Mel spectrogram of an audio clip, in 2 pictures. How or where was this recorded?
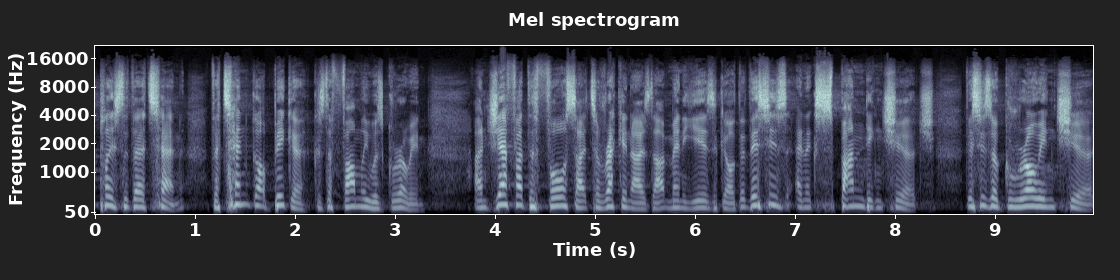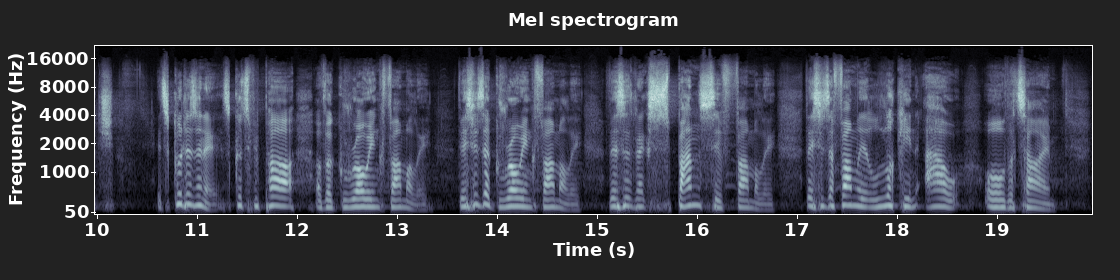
large echoing room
